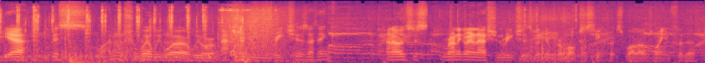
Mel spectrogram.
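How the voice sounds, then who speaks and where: A man with a southern British accent talks at a fairly quick pace, with audible room echo and noticeable background noise. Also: fairly high pitch for a man, ordinary pitch variation. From southern England. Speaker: gaming streamer. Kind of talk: casual gameplay commentary. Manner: casual, halting with fillers.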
